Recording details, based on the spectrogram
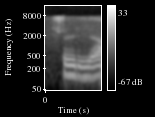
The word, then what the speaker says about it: Studi: No, that's correct. Yeah, Patrick Studi, I would say. It's a Swiss name. It's hard to pronounce in English.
